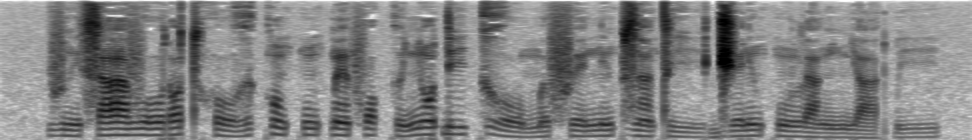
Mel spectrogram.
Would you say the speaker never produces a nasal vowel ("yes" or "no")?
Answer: no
